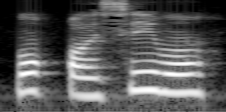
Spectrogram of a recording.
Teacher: قاف کو موٹا پڑھنا ہے اور قاف کے اوپر جو ہے قلقلہ ہوگا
